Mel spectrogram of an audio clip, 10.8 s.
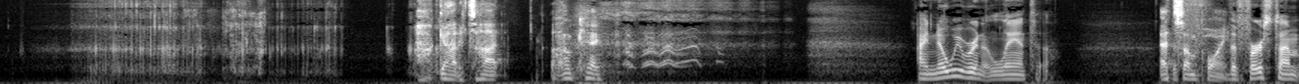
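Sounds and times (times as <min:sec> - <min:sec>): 
person slurping hot tea: 0:00.5 - 0:03.8
speech: 0:03.7 - 0:05.2, 0:07.7 - 0:08.9, 0:09.7 - 0:10.8
laughter: 0:04.6 - 0:06.6.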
